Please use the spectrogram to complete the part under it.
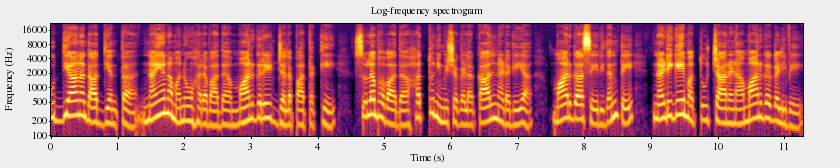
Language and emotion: Kannada, neutral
